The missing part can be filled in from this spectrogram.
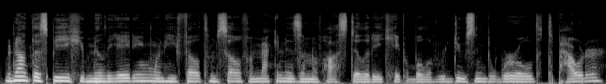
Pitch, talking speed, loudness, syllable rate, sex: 135 Hz, 200 wpm, -18 LUFS, 5.8 syllables/s, male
